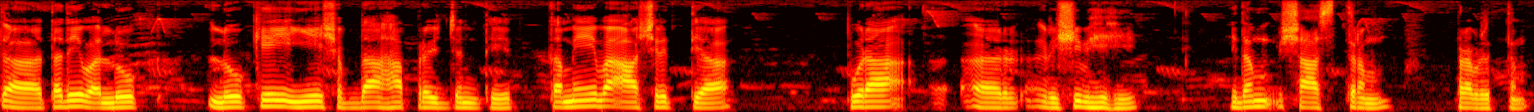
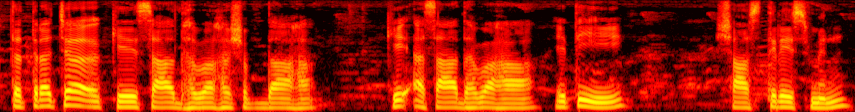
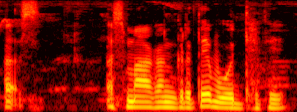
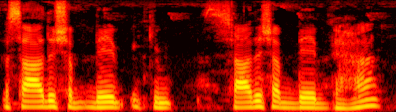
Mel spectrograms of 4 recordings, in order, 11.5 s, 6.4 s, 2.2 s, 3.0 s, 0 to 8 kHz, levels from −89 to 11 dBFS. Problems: constant background noise, background conversations at intervals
